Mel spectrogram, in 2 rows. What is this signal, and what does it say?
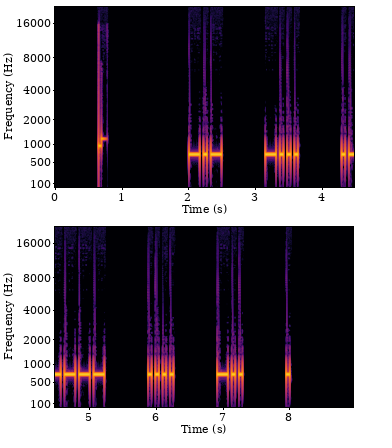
Morse code, heard as a keyed tone, about 22 wpm, spaced as for 10 wpm, 700 Hz. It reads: KB1HDE
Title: USA Call Signs - 6 Characters - 4x Character Spacing - 22wpm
